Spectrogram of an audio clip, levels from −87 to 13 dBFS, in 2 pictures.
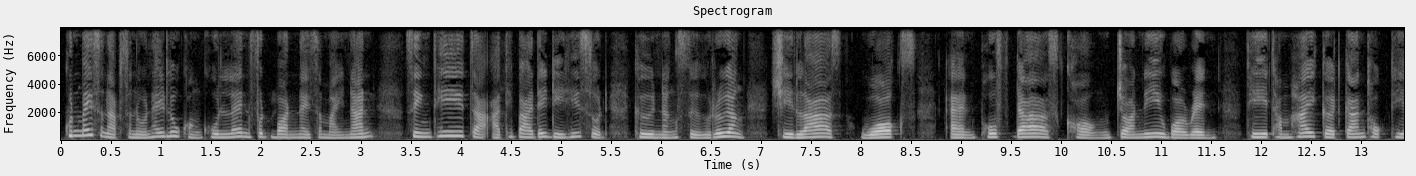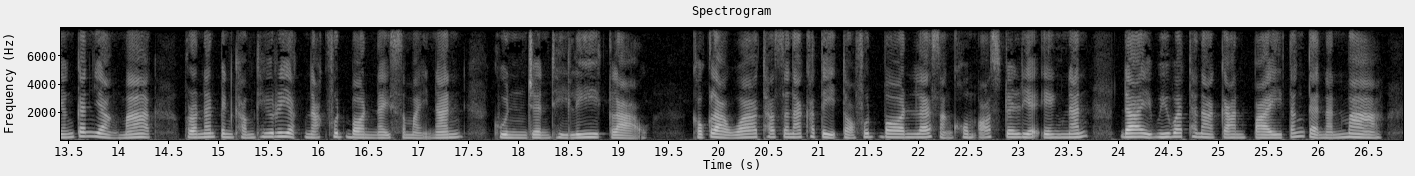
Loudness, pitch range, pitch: -20 LUFS, 215-255 Hz, 235 Hz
